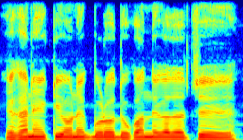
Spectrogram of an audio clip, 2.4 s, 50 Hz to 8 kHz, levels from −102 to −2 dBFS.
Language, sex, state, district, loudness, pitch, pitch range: Bengali, male, West Bengal, Alipurduar, -15 LUFS, 125 Hz, 120-130 Hz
